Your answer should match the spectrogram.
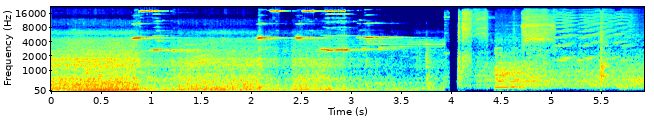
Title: RR Brake Noise Motorcycle ||| Zaidi tvs showroom chandpur best all work ❤️👍 ||| #viral #automobile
